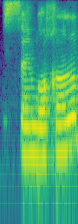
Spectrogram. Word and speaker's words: Saint Laurent: Actually, the pronunciation is Saint Laurent because it's French, right?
